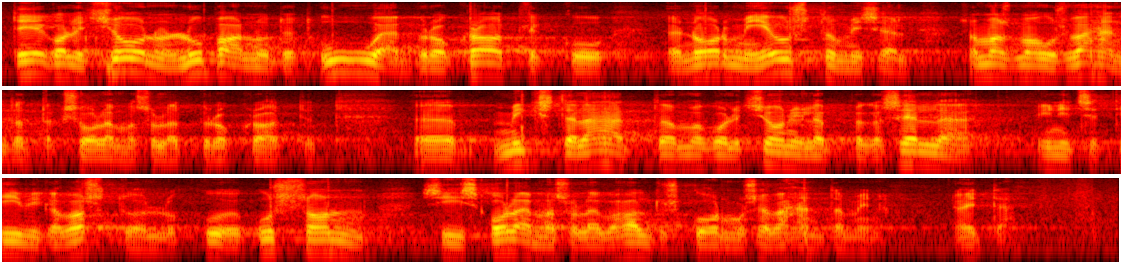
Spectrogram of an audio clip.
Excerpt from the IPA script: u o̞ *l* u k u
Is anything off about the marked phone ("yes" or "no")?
yes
